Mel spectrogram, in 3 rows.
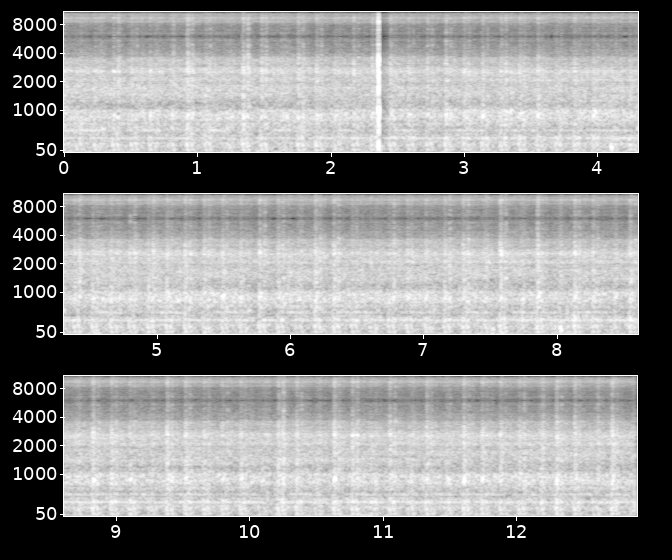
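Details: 1942 John Deere Unstyled A conversion, engine formerly stuck, on its first start after new spark plug wires (GoPro in waterproof case): slow, even two-cylinder putt of roughly one beat a second, steady with no knocks; running healthy.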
